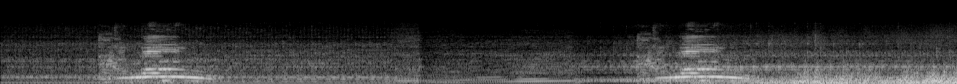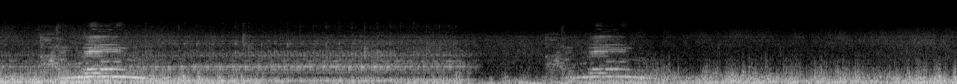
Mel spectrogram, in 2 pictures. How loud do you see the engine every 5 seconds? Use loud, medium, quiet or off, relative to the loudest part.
medium, loud, loud, off.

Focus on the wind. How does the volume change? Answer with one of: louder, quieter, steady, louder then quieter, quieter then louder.
quieter then louder.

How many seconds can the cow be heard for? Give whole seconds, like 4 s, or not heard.
5 s.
